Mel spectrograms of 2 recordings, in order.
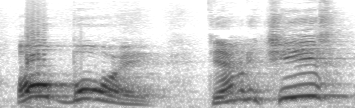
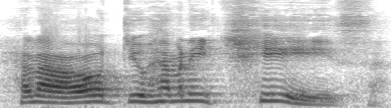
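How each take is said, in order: First: It is said in a famous mouse's voice. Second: It is said in a funny mouse voice.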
